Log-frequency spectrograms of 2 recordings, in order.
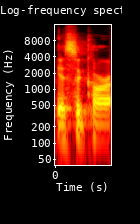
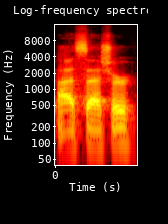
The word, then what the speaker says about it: Issachar: dan naphtali gad asher issachar i used to pronounce that when i was a kid i sasher uh fun times zebulun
